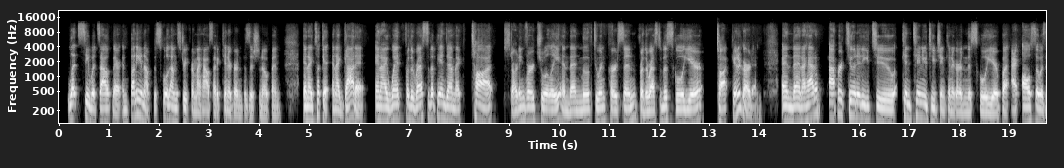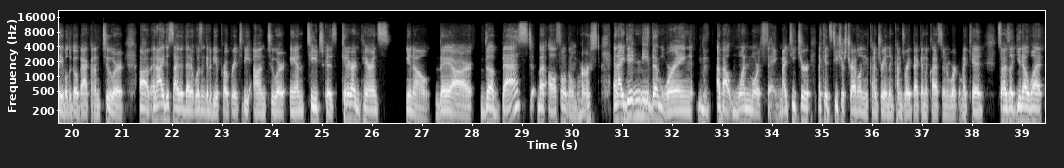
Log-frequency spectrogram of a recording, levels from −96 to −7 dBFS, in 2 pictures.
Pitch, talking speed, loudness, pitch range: 125 Hz, 225 wpm, -19 LUFS, 110-165 Hz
